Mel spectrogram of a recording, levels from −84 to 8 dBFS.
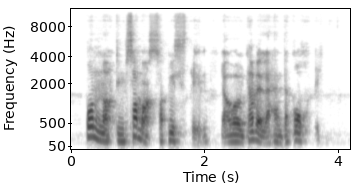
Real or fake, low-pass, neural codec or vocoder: fake; 10.8 kHz; codec, 32 kHz, 1.9 kbps, SNAC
